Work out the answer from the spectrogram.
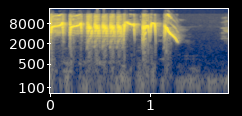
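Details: Long rolling song of a young cinereous tit in full voice, used to provoke other birds to sing: a fast, dense rattle of high notes lasting about a second, finishing with one sharp whistle sweeping steeply down.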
